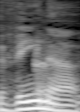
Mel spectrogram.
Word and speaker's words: Wiener: He pronounces it Vina.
